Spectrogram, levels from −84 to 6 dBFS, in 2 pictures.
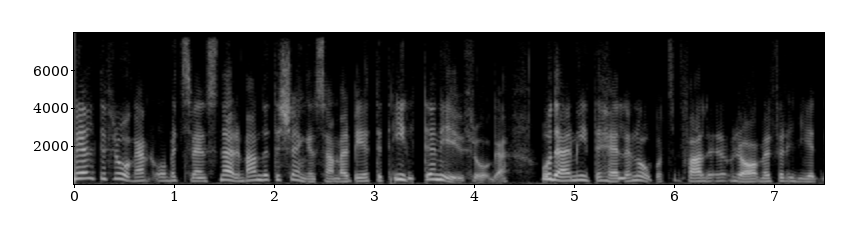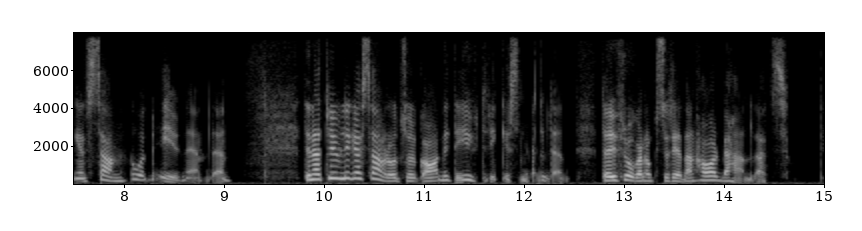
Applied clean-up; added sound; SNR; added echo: neural diffusion model UNIVERSE++.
